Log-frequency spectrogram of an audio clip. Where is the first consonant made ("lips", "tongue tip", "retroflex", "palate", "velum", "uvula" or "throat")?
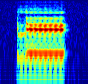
tongue tip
